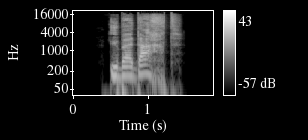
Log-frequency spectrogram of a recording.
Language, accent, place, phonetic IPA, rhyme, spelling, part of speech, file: German, Germany, Berlin, [yːbɐˈdaxt], -axt, überdacht, adjective / verb, De-überdacht.ogg
- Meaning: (verb) past participle of überdenken; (adjective) thought through, thought out; (re)considered; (verb) past participle of überdachen; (adjective) roofed, having a roof or canopy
